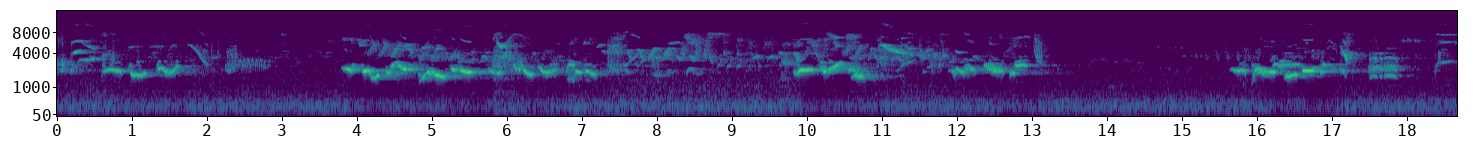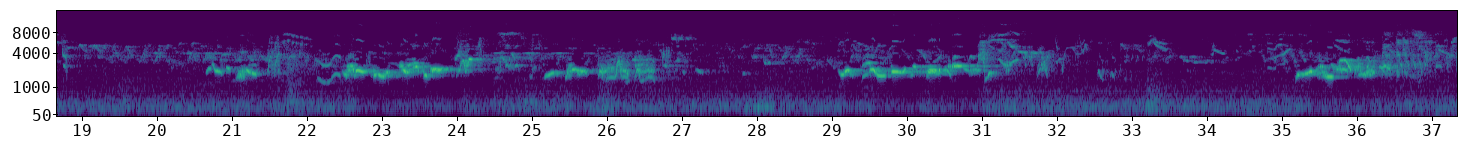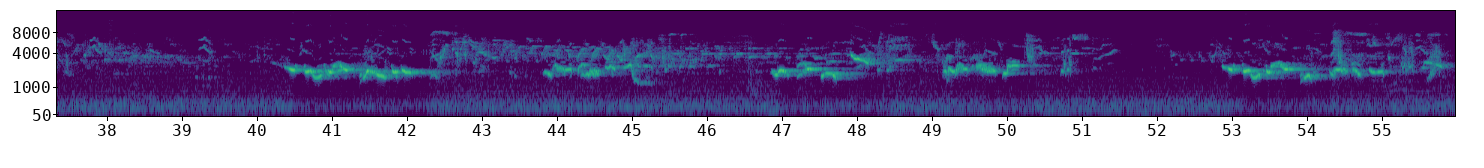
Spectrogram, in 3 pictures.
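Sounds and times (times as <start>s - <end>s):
songbird warbling: 52.9s - 55.9s.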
